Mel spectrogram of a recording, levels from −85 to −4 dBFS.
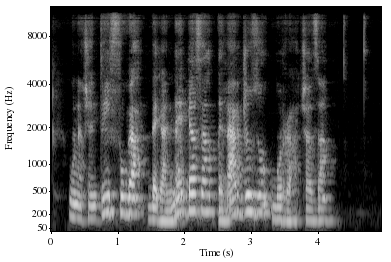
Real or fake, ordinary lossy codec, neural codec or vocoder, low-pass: fake; AAC, 64 kbps; codec, 44.1 kHz, 2.6 kbps, SNAC; 10.8 kHz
